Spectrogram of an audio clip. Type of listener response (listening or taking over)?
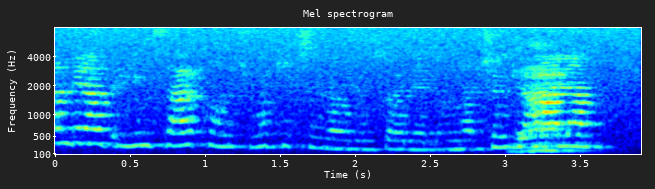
listening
